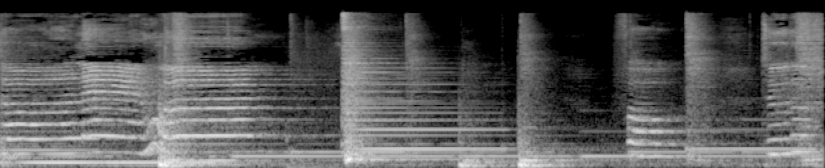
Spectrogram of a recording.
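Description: Live acoustic band music: a woman singing over plucked acoustic guitar, with a low bass line. Sung phrases open and close the stretch, with sharp guitar chords ringing out between them.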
